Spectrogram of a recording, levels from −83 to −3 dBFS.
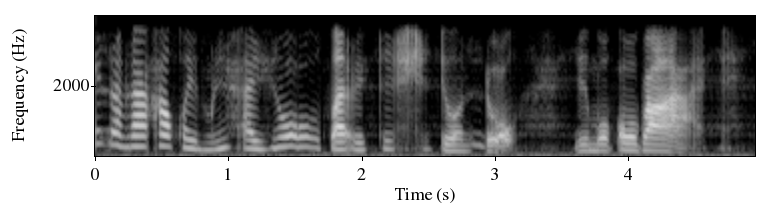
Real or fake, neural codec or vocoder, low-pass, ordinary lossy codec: fake; autoencoder, 22.05 kHz, a latent of 192 numbers a frame, VITS, trained on many speakers; 3.6 kHz; none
